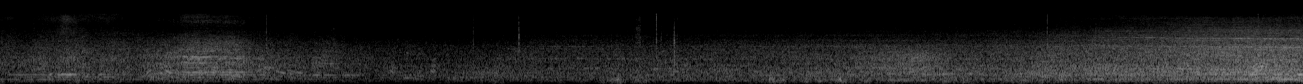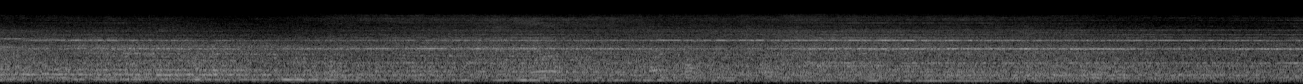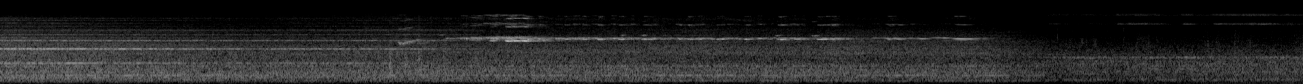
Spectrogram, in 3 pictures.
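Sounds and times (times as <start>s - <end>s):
electric train running past: 0.1s - 3.4s, 7.4s - 39.0s
wheel squeal: 28.7s - 36.0s, 37.2s - 39.0s.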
